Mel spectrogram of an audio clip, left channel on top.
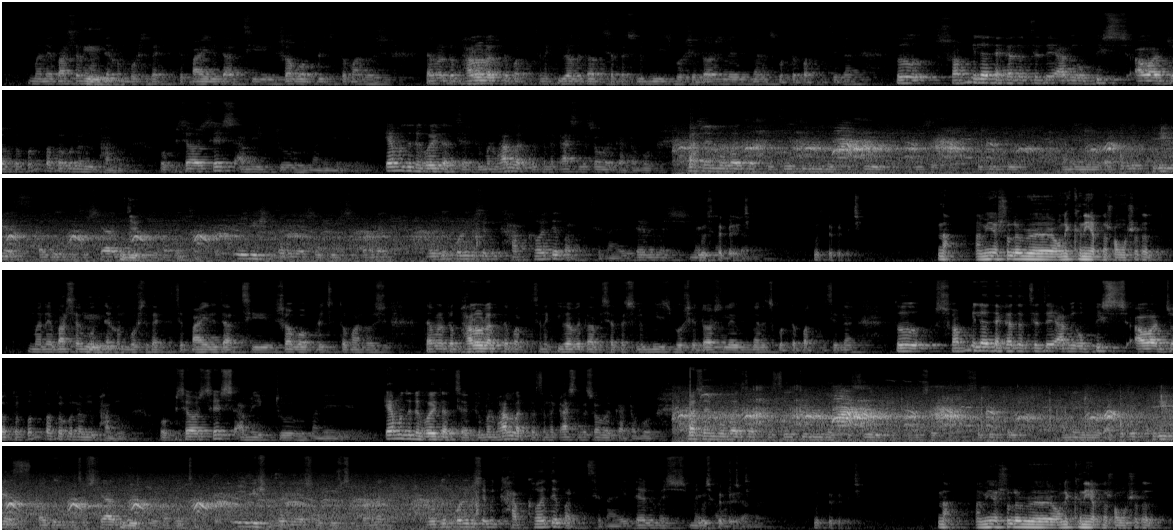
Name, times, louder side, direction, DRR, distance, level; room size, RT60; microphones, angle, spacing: voice 1, 0.3-13.0 13.3-31.0, right 2 dB, 85° right, 6 dB, 0.9 m, -35 dB
voice 2, 0.8-1.2 24.6-24.8 30.4-30.8 32.8-34.9, left 2 dB, 20° left, 9 dB, 0.4 m, -28 dB
Crow, 18.4-28.2, right 5 dB, 65° right, 0.5 m, -32 dB
sound 1, 24.9-25.5 26.6-26.8 28.3-28.6, equal, 45° right, 1.2 m, -51 dB
9.1 x 7.6 x 2.5 m, 0.71 s
head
